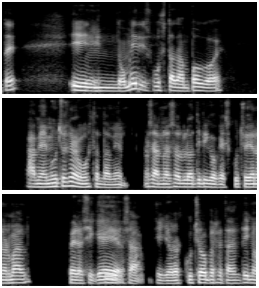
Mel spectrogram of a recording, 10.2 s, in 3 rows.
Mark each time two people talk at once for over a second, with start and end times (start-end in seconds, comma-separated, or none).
none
